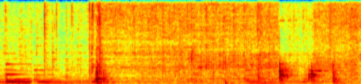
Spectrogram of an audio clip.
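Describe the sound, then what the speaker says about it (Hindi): Khoya roasting in a pan with oil while it is being made into burfi: a soft, close sizzle with several spatula scrapes and clinks scattered through it. "इसको हमने भूनना है थोड़ी देर।"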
